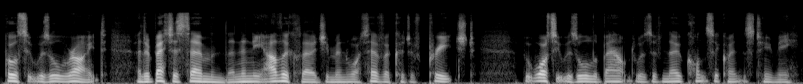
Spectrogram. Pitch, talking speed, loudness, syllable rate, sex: 125 Hz, 225 wpm, -20 LUFS, 6.1 syllables/s, male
